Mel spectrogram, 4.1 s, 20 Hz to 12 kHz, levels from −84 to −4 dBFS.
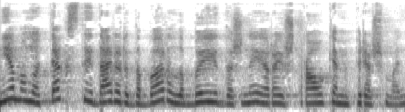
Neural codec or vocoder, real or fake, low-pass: none; real; 10.8 kHz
